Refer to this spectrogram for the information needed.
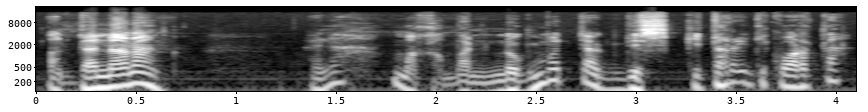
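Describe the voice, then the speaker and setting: A man's voice: medium pitch, very animated, normal speed, breathy edge. Man playing an eager young bridegroom, comedy drama. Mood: matter-of-fact. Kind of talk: Ilocano comedy radio-style drama acting.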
